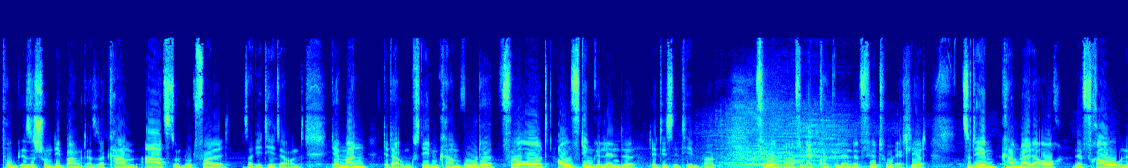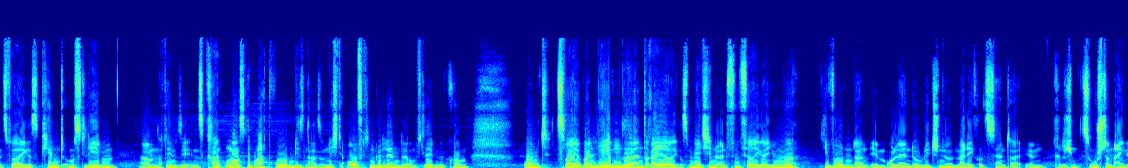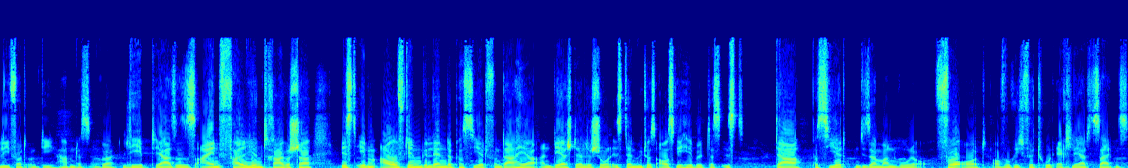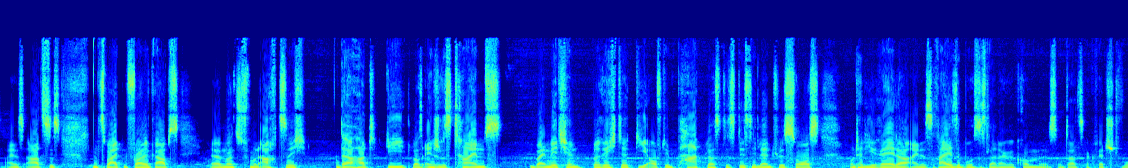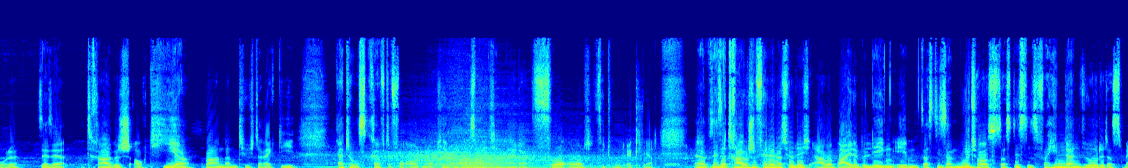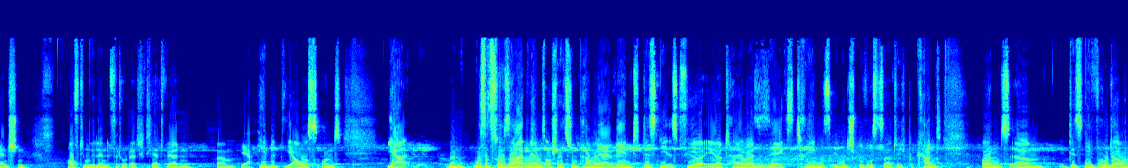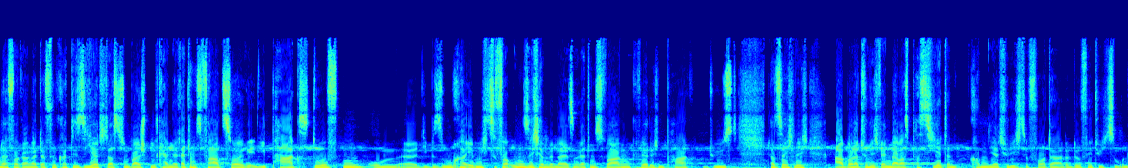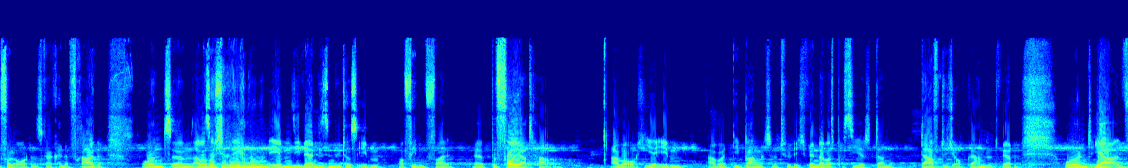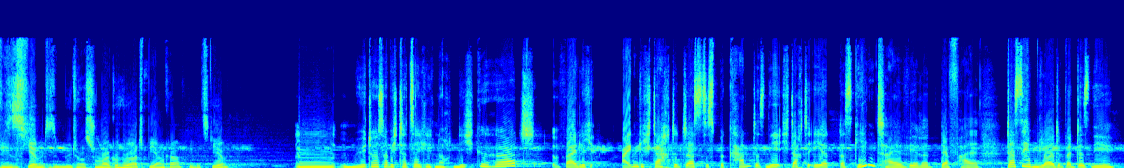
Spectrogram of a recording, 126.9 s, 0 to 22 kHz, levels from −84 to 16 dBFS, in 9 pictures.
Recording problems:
echo of what is said; noticeable; from 1:12 on; 110 ms later, 15 dB below the speech
distortion; slight; 5% of the sound clipped
traffic noise; noticeable; throughout; 15 dB below the speech
background chatter; faint; throughout; 4 voices, 25 dB below the speech

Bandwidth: 17 kHz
